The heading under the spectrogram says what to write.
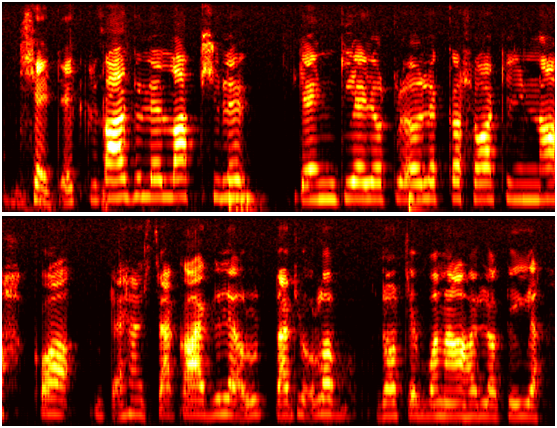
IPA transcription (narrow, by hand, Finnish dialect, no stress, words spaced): se tek kɑˑi̞kilˑel lɑpsileʔ keŋkiæ jot joi̞lːekːɑ soɑtiːn nɑhkoɑ mut ɛhæn̞ sitæ kɑˑekile ʔolˑut tæːø̆ty ʔolːɑʋ toˑesteʋ ʋɑnɑˑholʲlɑkij jɑ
